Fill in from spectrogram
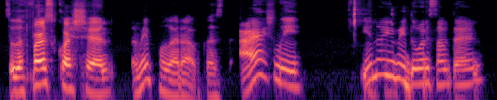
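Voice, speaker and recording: A woman hosting a casual conversation, reflective and lively, laughing often. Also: medium pitch, fairly quick, no room sound. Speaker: podcast host and coach.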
